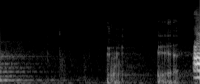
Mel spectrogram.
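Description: A short pause in a man's speech: his last word trails off, then come two brief throat noises, about a second in and again near the end, before he speaks again.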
